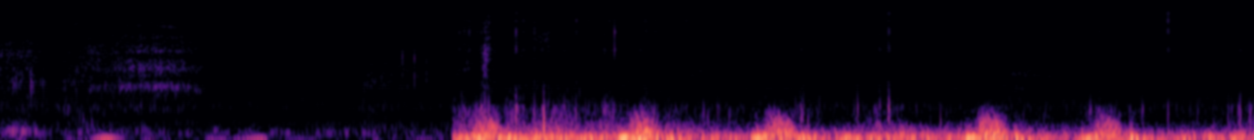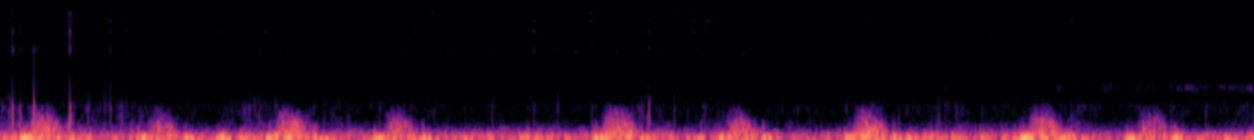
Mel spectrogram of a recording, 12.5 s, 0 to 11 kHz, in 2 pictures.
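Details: Grade 4/6 heart murmur in a 7-month-old male German Shepherd puppy with severe left ventricular outflow tract obstruction (peak gradient 164 mmHg) and left ventricular thickening: fast, regular heartbeat with a loud whooshing murmur between beats.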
